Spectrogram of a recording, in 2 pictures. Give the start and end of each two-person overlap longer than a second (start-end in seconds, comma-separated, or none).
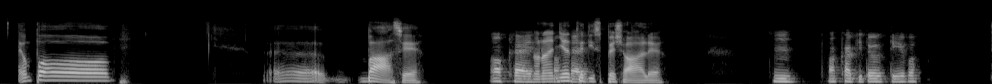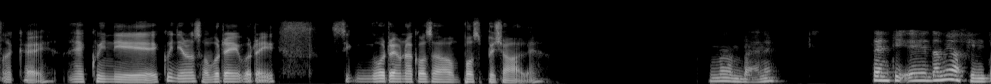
none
